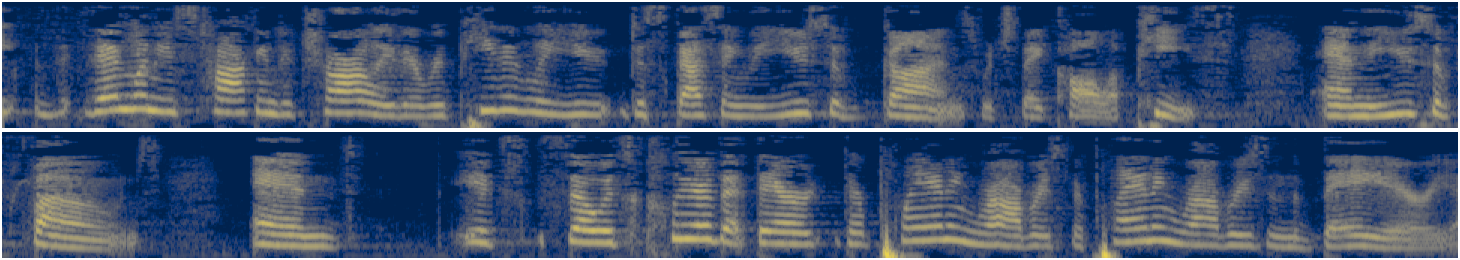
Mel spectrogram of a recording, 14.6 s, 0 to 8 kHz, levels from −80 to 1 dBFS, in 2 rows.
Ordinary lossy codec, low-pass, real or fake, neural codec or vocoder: MP3, 32 kbps; 7.2 kHz; real; none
